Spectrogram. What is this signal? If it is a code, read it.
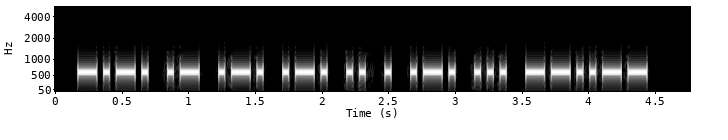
Morse code, heard as a keyed tone, about 25 wpm, 600 Hz. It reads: CARRIERS,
